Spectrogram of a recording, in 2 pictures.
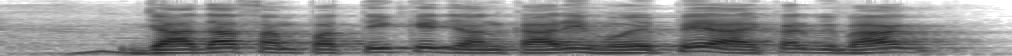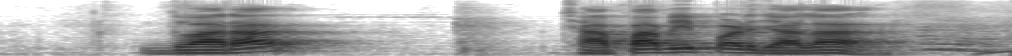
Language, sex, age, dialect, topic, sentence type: Bhojpuri, male, 31-35, Western, banking, statement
